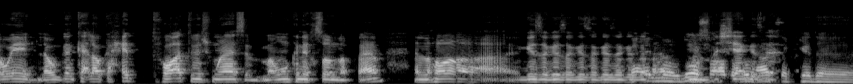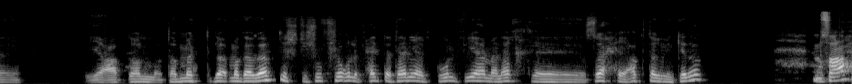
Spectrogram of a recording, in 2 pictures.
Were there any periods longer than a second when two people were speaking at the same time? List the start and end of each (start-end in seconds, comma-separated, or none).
6.3-7.8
